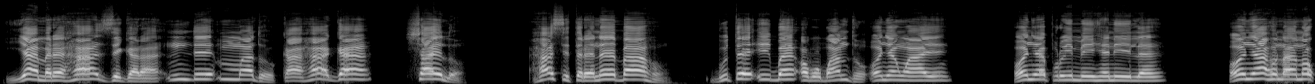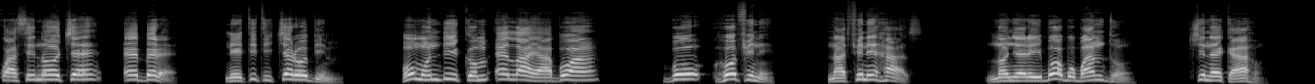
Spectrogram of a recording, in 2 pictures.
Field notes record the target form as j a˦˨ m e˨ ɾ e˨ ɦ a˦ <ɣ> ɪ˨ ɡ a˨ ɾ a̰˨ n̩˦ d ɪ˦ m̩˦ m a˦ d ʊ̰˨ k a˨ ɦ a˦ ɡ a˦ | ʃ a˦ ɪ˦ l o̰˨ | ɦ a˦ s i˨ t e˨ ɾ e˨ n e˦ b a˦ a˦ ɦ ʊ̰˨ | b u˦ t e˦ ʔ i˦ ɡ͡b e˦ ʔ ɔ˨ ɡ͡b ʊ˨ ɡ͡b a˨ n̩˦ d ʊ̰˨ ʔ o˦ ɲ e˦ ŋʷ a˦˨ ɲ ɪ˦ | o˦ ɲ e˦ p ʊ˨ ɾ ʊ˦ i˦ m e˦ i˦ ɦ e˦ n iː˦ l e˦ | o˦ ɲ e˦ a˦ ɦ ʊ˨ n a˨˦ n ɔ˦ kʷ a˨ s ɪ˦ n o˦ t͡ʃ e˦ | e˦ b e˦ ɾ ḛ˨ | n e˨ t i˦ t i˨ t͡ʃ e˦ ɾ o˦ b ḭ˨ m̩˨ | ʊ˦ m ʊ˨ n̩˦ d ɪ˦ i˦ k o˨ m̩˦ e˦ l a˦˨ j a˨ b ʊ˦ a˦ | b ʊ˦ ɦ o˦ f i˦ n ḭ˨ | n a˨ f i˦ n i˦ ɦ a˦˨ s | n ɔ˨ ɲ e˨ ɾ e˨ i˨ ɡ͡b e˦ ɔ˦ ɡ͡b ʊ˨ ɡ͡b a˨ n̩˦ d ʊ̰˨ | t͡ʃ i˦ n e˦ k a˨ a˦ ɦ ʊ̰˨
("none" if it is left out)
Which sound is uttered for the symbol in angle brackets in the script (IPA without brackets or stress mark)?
z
